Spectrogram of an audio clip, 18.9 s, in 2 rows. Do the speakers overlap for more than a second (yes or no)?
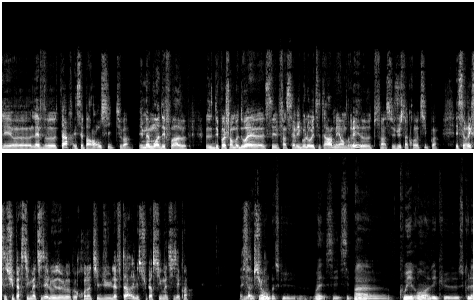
no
